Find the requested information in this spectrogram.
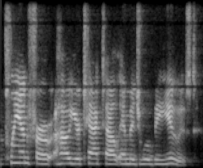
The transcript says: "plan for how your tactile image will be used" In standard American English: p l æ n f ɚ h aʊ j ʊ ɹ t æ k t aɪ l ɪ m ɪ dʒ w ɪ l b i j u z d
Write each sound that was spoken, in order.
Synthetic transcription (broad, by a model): p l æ n f ɚ h aʊ j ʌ ɹ t æ k t aɪ l ɪ m ɪ dʒ w ɪ l b i j u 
